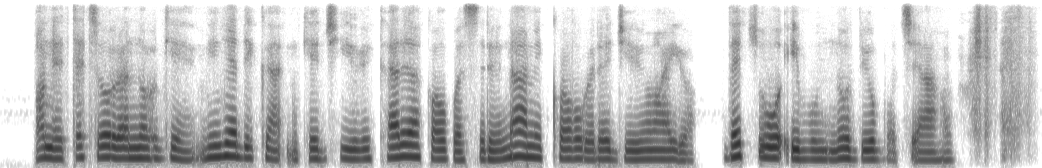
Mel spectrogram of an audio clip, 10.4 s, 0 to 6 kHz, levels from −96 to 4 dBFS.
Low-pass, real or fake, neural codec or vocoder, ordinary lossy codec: 5.4 kHz; fake; codec, 16 kHz in and 24 kHz out, 0.6 kbps, FocalCodec, streaming, 4096 codes; none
